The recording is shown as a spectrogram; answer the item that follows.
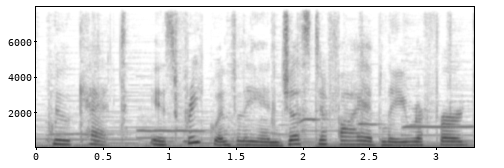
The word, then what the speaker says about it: Phuket: tropical island of Phuket fortunately pronounced as Phuket is frequently and justifiably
